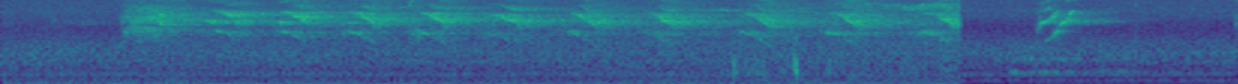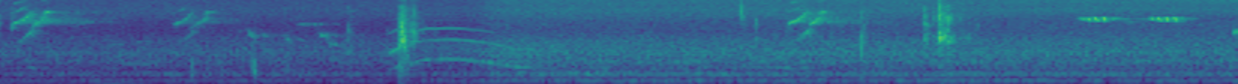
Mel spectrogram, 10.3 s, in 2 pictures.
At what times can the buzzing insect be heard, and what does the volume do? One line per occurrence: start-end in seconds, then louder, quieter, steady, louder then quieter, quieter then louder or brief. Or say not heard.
0.0-10.2 louder.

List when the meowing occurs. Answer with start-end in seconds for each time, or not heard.
3.0-3.5, 5.9-7.7.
